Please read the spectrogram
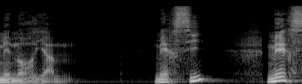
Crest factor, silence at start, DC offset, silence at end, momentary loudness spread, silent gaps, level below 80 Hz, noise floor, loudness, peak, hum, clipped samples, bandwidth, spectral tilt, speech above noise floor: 18 dB; 0 s; under 0.1%; 0 s; 17 LU; none; -50 dBFS; -64 dBFS; -24 LUFS; -8 dBFS; none; under 0.1%; 16.5 kHz; -4 dB/octave; 40 dB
